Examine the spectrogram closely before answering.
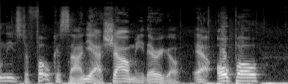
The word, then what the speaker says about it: Xiaomi: is it the one with the x in front of it that i don't know how to pronounce that's um that's xiaomi did i say xiaomi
